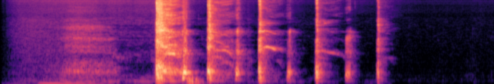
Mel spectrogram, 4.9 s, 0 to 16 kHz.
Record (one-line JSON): {"three_cough_length": "4.9 s", "three_cough_amplitude": 32768, "three_cough_signal_mean_std_ratio": 0.3, "survey_phase": "beta (2021-08-13 to 2022-03-07)", "age": "18-44", "gender": "Female", "wearing_mask": "No", "symptom_runny_or_blocked_nose": true, "symptom_shortness_of_breath": true, "symptom_fatigue": true, "symptom_headache": true, "symptom_onset": "2 days", "smoker_status": "Never smoked", "respiratory_condition_asthma": true, "respiratory_condition_other": false, "recruitment_source": "Test and Trace", "submission_delay": "1 day", "covid_test_result": "Positive", "covid_test_method": "RT-qPCR", "covid_ct_value": 15.8, "covid_ct_gene": "ORF1ab gene", "covid_ct_mean": 16.0, "covid_viral_load": "5700000 copies/ml", "covid_viral_load_category": "High viral load (>1M copies/ml)"}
